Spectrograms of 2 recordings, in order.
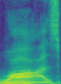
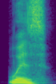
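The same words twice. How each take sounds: First: The vowel is full and the word is stressed. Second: The vowel is reduced and the word is unstressed. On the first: "I'm not saying was" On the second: "but I'm saying was"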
